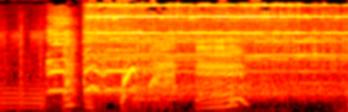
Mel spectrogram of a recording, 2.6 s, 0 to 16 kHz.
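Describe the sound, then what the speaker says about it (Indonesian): An alarm clock rings on a farm in the 1995 film Babe, where it stands in for a rooster. The ring is loud and steady, with rising and falling tones over a sustained high whine, and no talk. "Tetapi Ferdinand digantikan oleh sebuah jam waker yang Ferdinand sebut sebagai mesin ayam"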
